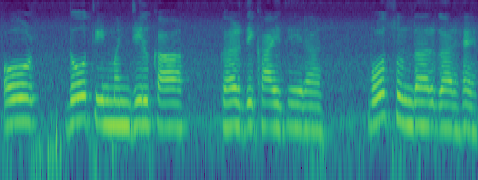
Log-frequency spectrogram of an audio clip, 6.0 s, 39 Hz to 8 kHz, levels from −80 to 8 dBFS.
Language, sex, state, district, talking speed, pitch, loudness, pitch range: Hindi, female, Haryana, Rohtak, 140 wpm, 195 Hz, -15 LUFS, 185-210 Hz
